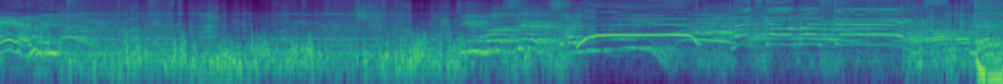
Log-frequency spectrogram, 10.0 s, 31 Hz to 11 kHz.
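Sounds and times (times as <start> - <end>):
person shouting drawn-out cheers: 5.8 - 7.5.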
